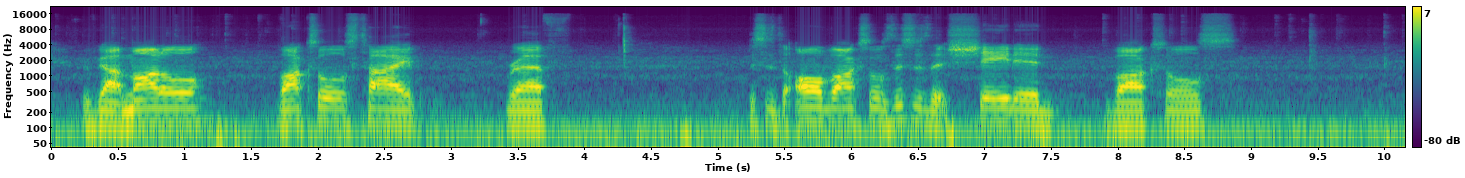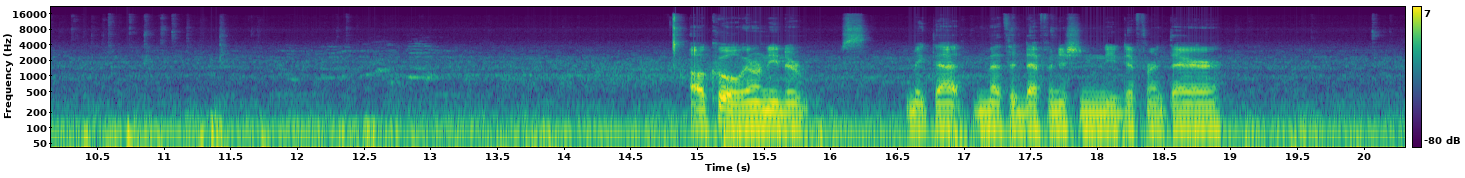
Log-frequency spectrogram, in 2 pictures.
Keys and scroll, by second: 5.5-11.1 typing, 13.8 typing, 15.1-17.5 typing, 19.5 Return, 19.8-20.3 typing.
